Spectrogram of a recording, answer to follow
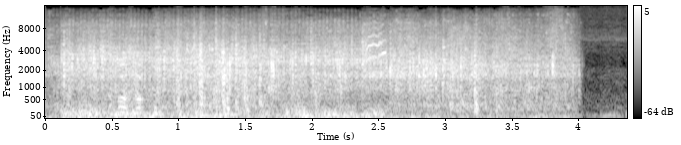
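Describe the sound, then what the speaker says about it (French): Thunder from an approaching storm over a rough road in Guyana, a loud sustained rolling rumble with crackling bursts that carries on for about four seconds before fading out. "Un orage s'en vient."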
